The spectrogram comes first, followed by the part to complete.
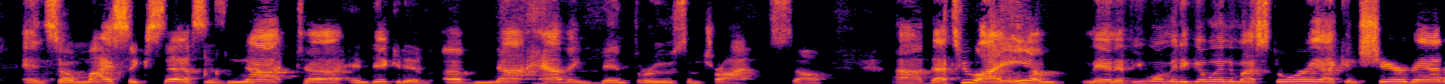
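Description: Hardly pausing, a man with fairly high pitch talks at a moderate pace with ordinary pitch variation. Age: 30s. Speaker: real estate investor and sales speaker. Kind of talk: casual interview. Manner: animated.

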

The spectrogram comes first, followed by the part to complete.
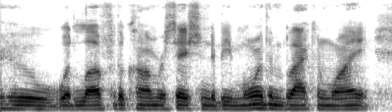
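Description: A man with an American accent speaks in a fairly low pitch and a dark, mellow tone. The background is quiet. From Washington, D.C. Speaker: pastor and author. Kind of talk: casual interview.

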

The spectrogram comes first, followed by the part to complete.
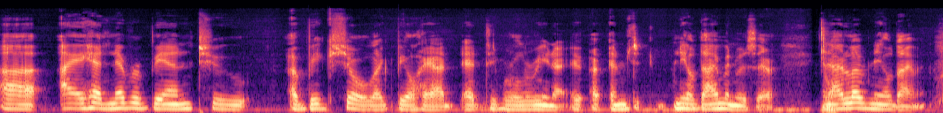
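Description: A woman with an American accent speaks at a fairly slow pace and a very deep, low pitch. Her loudness stays very even, with ordinary pitch variation. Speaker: retired rock and roll promoter. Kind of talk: interview, reminiscing. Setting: at home.

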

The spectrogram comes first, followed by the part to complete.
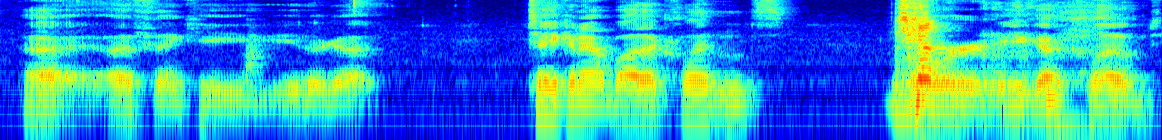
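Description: Pausing often and at length, a man talks at a moderate speed. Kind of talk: casual chat. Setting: studio.

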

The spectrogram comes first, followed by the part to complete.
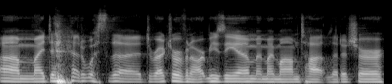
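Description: With an American accent, a man speaks at medium pitch and a moderate pace in an unremarkable speaking voice. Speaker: opera singer. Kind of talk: interview at live show. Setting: stage with audience.

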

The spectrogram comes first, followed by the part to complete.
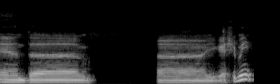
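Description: A man with an American accent and vocal fry. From New York (emigrated from Soviet Union at 8). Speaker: tech entrepreneur. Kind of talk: interview.

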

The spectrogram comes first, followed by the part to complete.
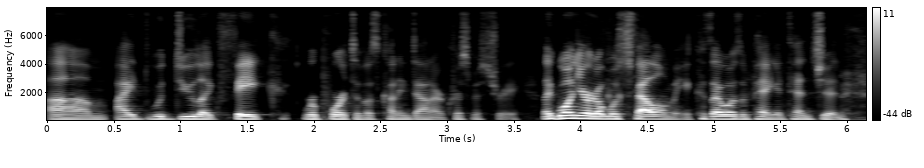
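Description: A woman with an American accent, her pitch very deep and low, at a fairly quick pace with hardly any pauses and fairly even intonation, on a very clean recording with a silent background. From Philadelphia, US. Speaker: sports reporter. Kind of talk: interview, casual chat.

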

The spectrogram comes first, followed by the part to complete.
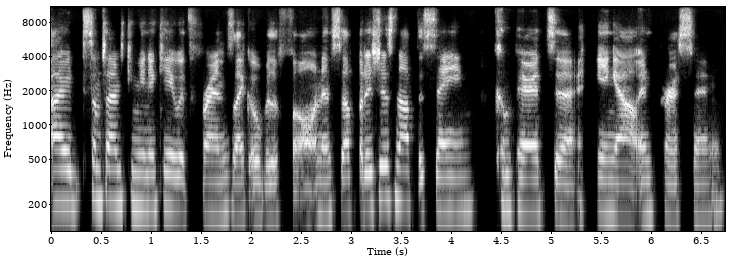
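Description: A woman with an American accent uses an ordinary speaking voice, fairly low in pitch, at a fairly quick pace with hardly any pauses. Her loudness stays very even, her intonation is fairly even, and the sound is dry and close with no echo. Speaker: recent graduate. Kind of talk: casual chat.

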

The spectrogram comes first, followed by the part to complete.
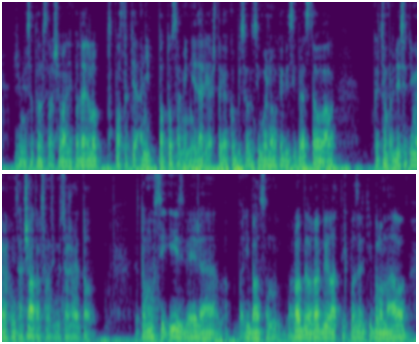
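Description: A man with a very deep, low pitch speaks at a very fast pace in a dark, mellow, somewhat breathy tone. Audible room echo surrounds his voice. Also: fairly even intonation. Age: 30s. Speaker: tech podcast host. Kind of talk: casual chat. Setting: studio. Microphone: new microphone setup.

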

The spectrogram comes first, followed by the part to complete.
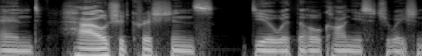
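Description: A man with an American accent, dry and close with no echo, on a very clean recording with a silent background. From Virginia, US. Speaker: podcast host. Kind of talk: casual interview conversation. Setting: in-person room across a desk.

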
